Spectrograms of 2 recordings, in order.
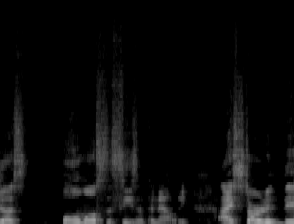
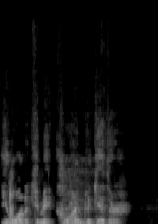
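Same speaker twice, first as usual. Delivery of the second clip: very low, dark superhero voice; 8 semitones lower than usual. Imagining a villain's pitch to the hero, the hero replies: Batman voice. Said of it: "That's a good Batman accent".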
